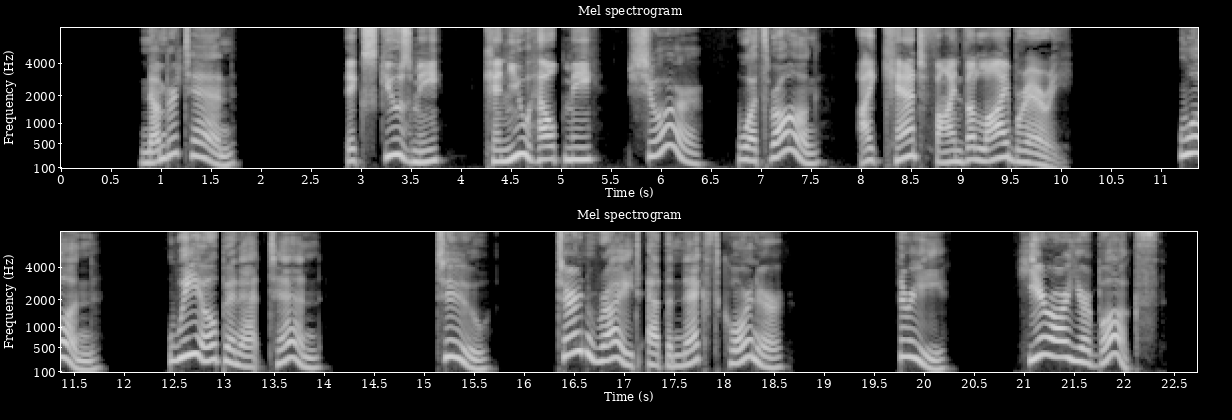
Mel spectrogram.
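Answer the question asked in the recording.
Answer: 2: Turn right at the next corner.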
